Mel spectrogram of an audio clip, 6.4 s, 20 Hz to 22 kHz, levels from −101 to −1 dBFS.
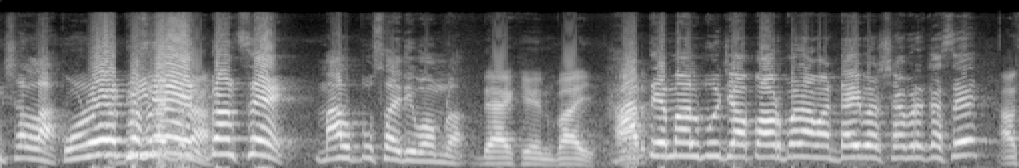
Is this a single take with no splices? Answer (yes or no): yes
